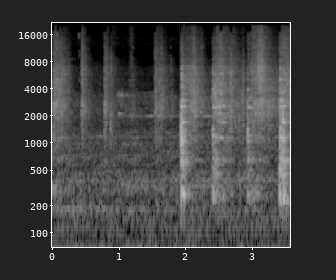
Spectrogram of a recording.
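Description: Dried red chillies, about fifteen, dry-roasting on a low flame in a pan for idli podi, with a spatula scraping and stirring in repeated close strokes, no voices.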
